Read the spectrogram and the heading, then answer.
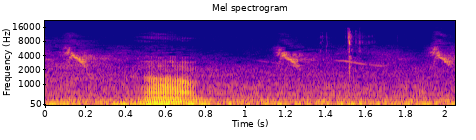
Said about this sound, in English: Well, this doesn't feel like February, does it? I got birds chirping in the background. The sun is shining. 40 degrees out here.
